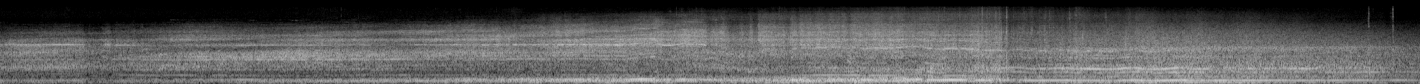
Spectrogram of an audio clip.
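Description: Suzuki Swift rally car's engine working hard on a gravel stage, growing louder as it approaches, with the revs rising and falling through throttle changes and gear shifts. The sound cuts off suddenly near the end.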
